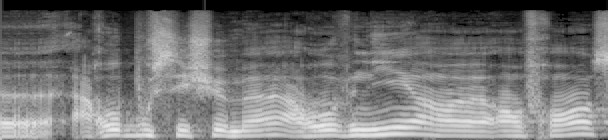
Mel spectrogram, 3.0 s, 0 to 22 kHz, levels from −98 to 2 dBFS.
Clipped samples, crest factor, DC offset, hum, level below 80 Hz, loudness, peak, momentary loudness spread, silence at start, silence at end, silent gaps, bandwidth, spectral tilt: under 0.1%; 12 dB; under 0.1%; none; -50 dBFS; -12 LUFS; 0 dBFS; 3 LU; 0 s; 0 s; none; 16 kHz; -5 dB/octave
